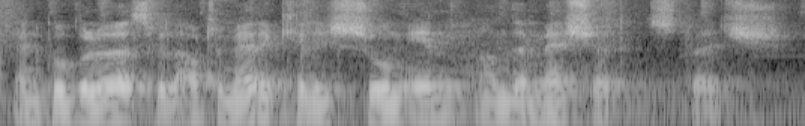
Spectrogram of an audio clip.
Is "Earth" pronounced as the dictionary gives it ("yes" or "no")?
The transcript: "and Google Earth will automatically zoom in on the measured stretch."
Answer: no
